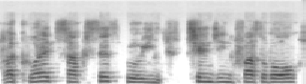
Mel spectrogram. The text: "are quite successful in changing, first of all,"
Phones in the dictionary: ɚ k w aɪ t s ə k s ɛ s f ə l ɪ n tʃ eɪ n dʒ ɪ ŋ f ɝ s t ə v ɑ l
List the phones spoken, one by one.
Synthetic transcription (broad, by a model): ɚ k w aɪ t s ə k s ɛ s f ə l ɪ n tʃ eɪ n dʒ ɪ ŋ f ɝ s ə b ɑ l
